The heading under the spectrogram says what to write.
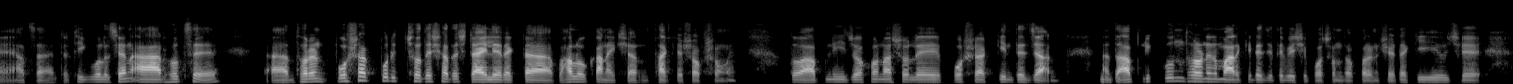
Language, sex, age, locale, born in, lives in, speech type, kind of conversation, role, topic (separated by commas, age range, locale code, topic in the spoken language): Bengali, male, 25-29, bn-BD, Bangladesh, Bangladesh, conversation, podcast, host, তুমি বাজেটের মধ্যে থেকে কীভাবে নিজের স্টাইল ঠিক করো?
